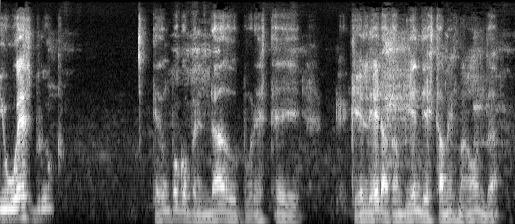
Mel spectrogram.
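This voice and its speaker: Over light background noise, a man with a fairly low pitch speaks at a fairly slow pace, with fairly even intonation and long, frequent pauses. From Havana, Cuba; Cuba. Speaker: blogger and amateur historian; guest. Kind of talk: storytelling history talk. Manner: halting. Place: home room. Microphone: video call.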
